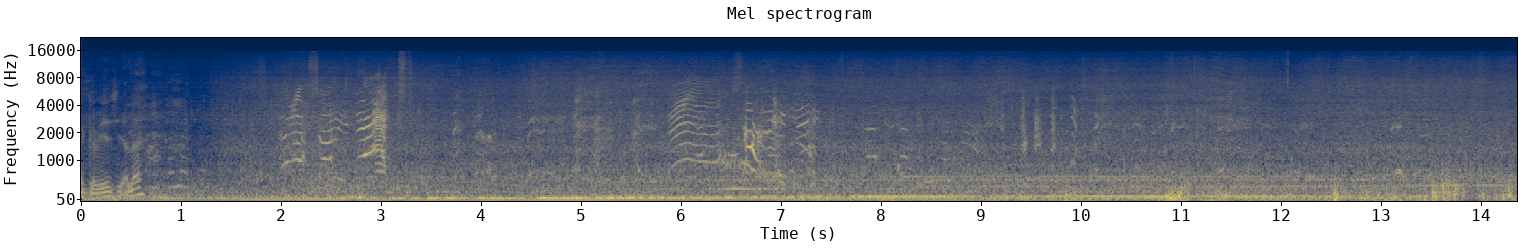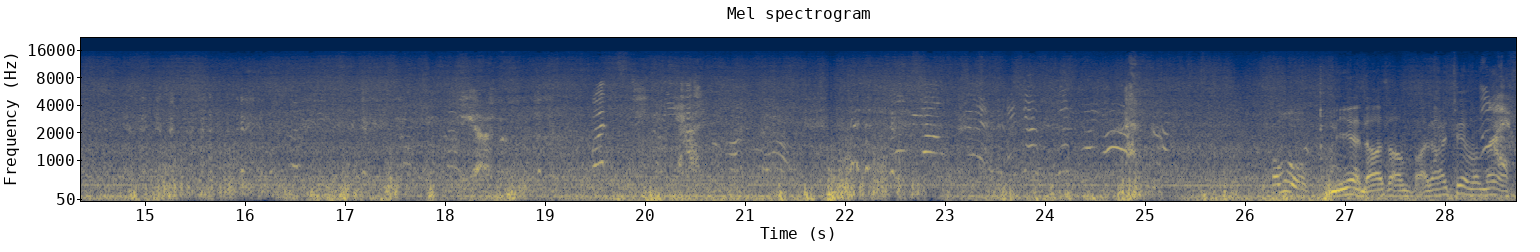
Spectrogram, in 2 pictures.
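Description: A board scrapes and hisses over loose sand.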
